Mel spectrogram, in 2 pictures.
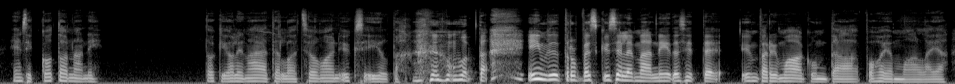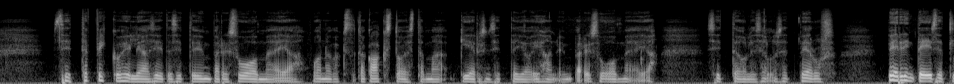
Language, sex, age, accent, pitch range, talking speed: Finnish, female, 30-49, native, 130-160 Hz, 140 wpm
